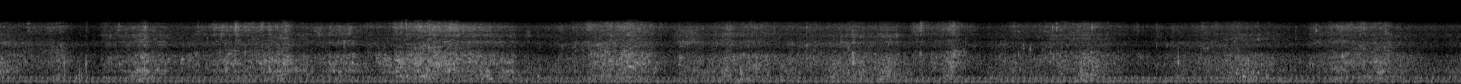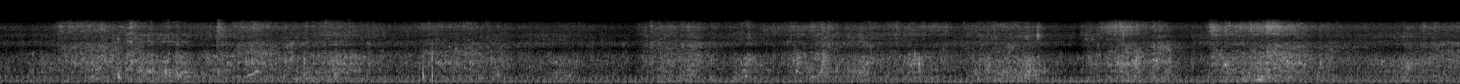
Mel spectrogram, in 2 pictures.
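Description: Small waves washing and breaking on a sandy shore, the surf rising and falling in surges every few seconds, with wind buffeting the microphone.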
